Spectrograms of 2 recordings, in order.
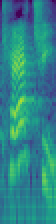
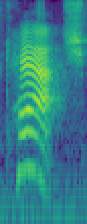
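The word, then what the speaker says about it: cache: door the next one it looks like catchy but it's cash pronounced cash and it's a hiding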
